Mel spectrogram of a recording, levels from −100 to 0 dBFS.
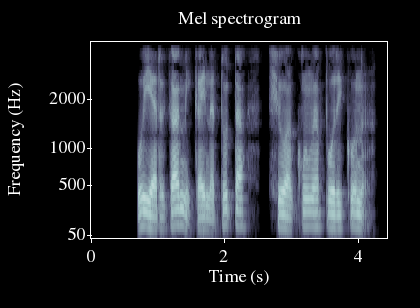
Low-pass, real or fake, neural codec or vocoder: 3.6 kHz; real; none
